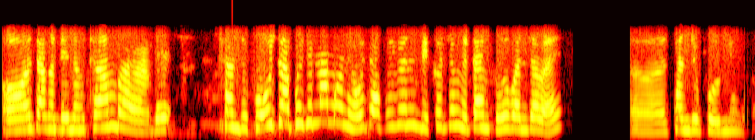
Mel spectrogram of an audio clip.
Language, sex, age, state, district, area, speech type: Bodo, female, 45-60, Assam, Udalguri, urban, conversation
